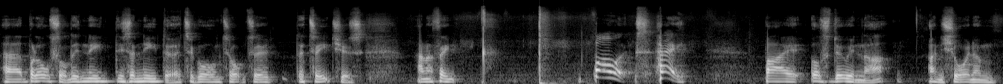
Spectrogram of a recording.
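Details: Vocal tics with coprolalia in an adult man with Tourette syndrome, whose tics reached this degree after age 46; he also has milder tics such as sniffs and humming.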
